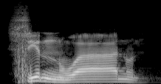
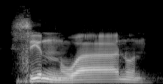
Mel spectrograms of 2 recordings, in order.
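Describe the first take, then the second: No difference in how they are said.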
